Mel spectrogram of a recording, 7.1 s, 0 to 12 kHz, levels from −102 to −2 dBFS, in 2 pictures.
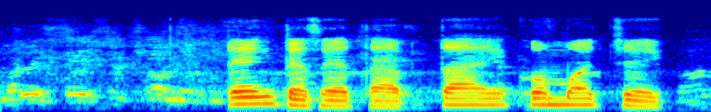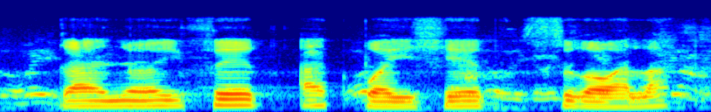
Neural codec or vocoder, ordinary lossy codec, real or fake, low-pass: none; none; real; 7.2 kHz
